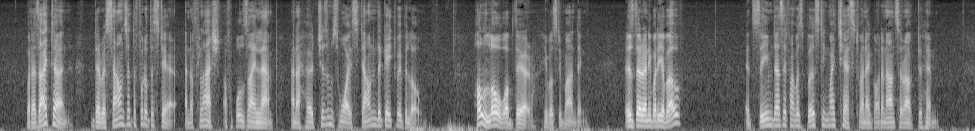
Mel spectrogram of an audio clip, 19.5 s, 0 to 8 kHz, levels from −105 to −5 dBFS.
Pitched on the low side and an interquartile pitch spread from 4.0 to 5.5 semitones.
Yes: low, 120 Hz; average, 4.6 semitones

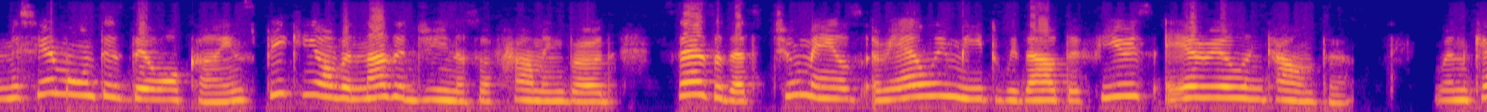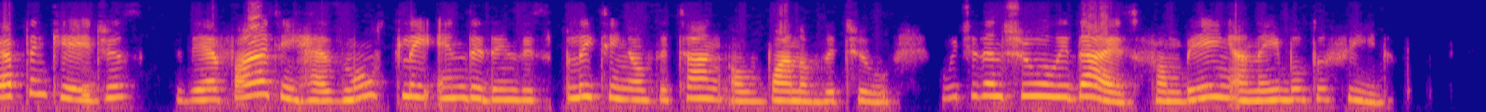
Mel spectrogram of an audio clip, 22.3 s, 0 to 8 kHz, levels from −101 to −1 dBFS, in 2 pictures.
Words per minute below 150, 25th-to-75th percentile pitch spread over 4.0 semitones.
Yes: slow, 135 wpm; average, 5.0 semitones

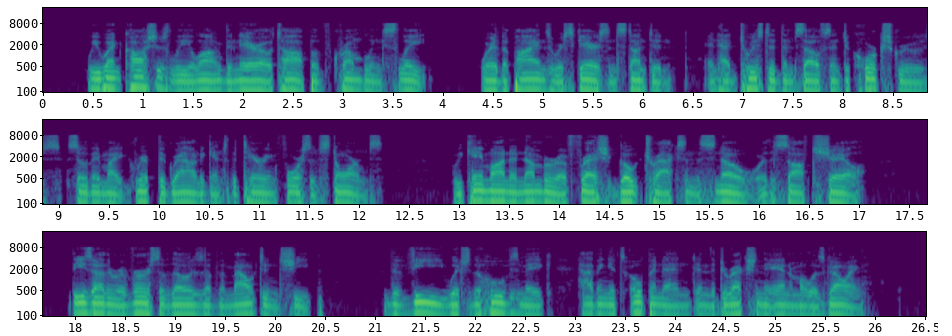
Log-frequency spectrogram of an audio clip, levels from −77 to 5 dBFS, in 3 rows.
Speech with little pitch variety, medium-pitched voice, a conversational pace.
No: narrow, 2.0 semitones; low, 100 Hz; average, 175 wpm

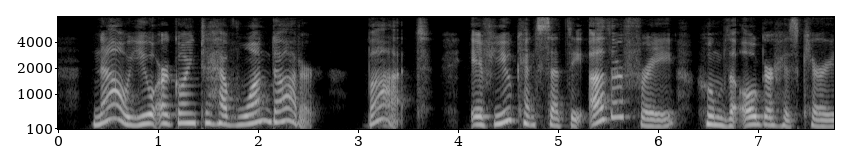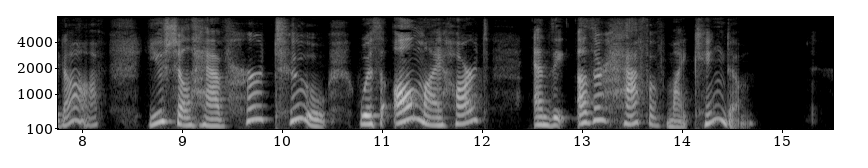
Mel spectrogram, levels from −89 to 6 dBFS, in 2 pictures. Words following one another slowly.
No: average, 145 wpm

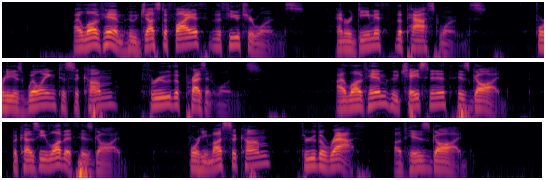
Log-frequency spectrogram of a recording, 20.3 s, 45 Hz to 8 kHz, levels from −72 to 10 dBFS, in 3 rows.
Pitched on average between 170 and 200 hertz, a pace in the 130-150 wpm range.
No: low, 135 Hz; slow, 135 wpm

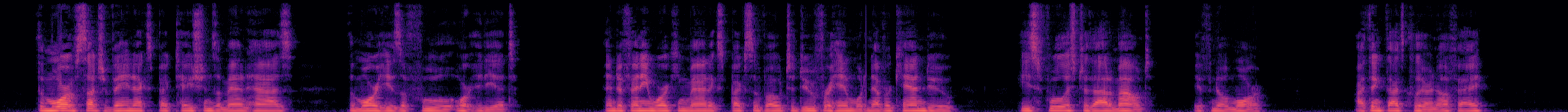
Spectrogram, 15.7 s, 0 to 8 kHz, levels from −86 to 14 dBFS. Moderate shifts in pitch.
No: narrow, 1.5 semitones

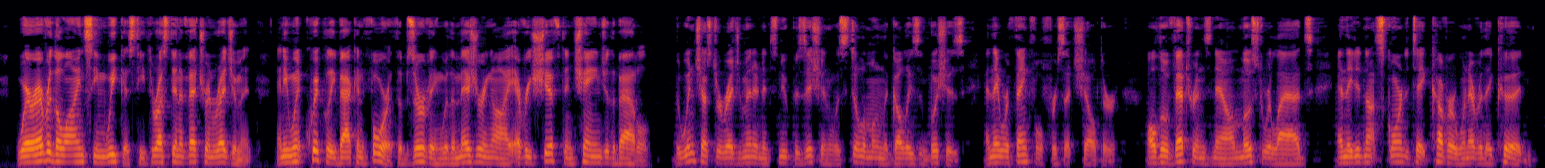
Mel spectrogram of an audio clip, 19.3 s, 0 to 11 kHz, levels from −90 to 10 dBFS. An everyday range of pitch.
Yes: average, 3.9 semitones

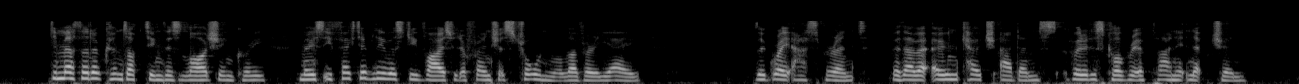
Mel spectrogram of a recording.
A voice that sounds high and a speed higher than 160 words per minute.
No: high, 210 Hz; average, 150 wpm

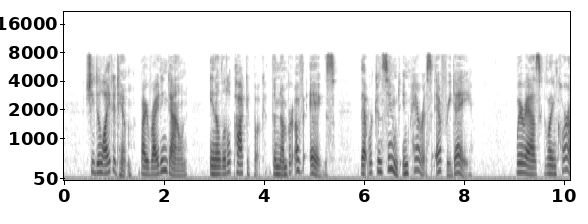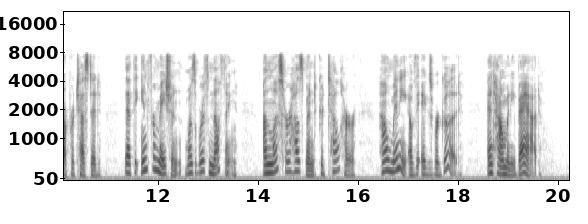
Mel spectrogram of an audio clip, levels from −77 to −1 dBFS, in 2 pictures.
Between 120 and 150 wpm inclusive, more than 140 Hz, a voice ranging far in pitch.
Yes: average, 140 wpm; high, 190 Hz; wide, 6.2 semitones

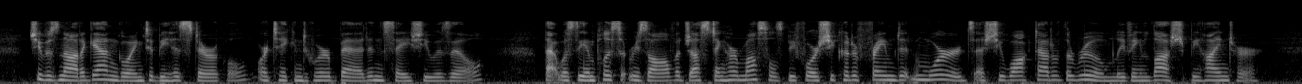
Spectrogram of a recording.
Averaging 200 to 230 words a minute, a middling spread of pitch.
No: fast, 205 wpm; narrow, 2.3 semitones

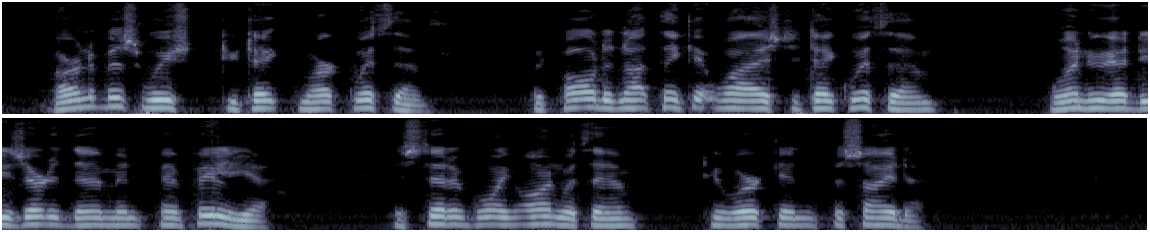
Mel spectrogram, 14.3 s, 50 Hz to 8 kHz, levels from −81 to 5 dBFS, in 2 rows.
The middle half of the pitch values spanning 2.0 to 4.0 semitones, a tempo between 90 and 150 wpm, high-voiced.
No: narrow, 2.4 semitones; average, 145 wpm; medium, 145 Hz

